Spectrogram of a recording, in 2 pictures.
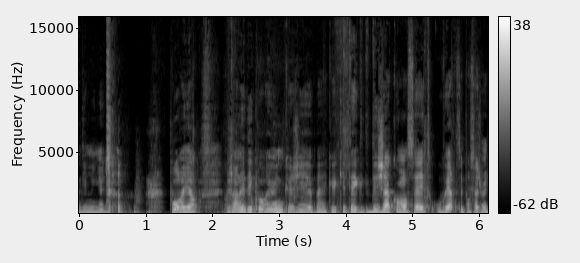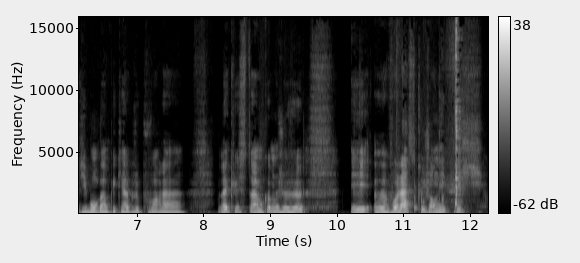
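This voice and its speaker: Lady rambling about her crafts, kinda low voice, laughs at herself, little hiss behind. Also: normal speed, a little mellow. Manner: chatty, rambling, self-mocking with little laughs. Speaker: crafting video host. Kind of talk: casual crafting vlog.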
